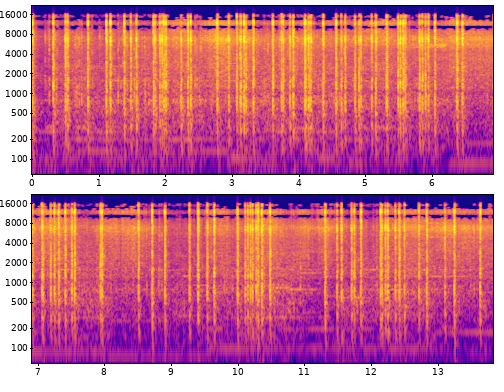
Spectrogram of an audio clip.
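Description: Aerial fireworks going off in a dense barrage of sharp bangs and crackles.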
